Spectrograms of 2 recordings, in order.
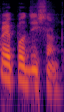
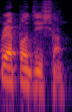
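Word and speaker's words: preposition: নো প্রেপোজিশন, টপিকের নামটা কি, নো প্রেপোজিশন।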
